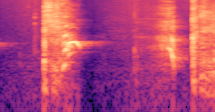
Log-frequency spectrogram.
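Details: A girl sneezing, with her eye watering and tags of allergies and sinuses: a quick intake of breath, then a sharp explosive sneeze and a second breathy burst.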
